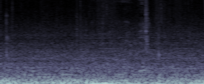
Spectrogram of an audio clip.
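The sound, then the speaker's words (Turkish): A cement mixer truck passes on the road with a heavy, low rumble blended into steady traffic noise, while people talk over it. “Bu ne? Çimento arabası mı?”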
